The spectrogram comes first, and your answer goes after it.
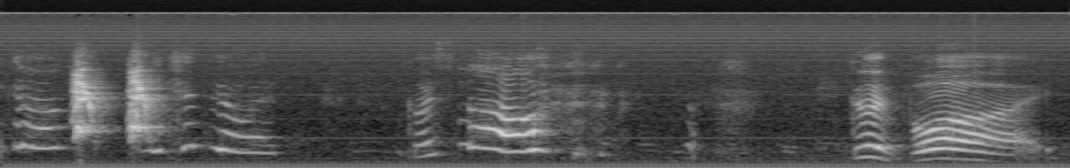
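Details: Pembroke Welsh Corgi puppy Major, indoors and learning the stairs, lets out clustered high yips and drawn-out wavering whimpers, ending in a longer quavering whine, with an encouraging human voice nearby.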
